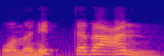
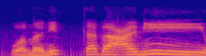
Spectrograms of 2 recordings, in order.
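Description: First: The word ends without the final vowel. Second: The word ends with a long 'ee' vowel. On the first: The reciter stops at this word. "در وقف و من اتبعن یا ساقط میشه" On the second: The phrase continues into the next word. "یعنی در حالت وصل این یا خونده میشه"

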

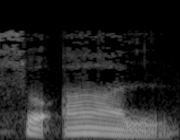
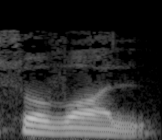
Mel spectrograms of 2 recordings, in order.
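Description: First: A glottal stop is pronounced, no w sound. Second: A w sound is pronounced in the word. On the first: The speaker calls it right. "میگیم سوال. واوی که زیر همزه است خونده نمیشه" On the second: The speaker calls it wrong. "نمیگیم سوال"

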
